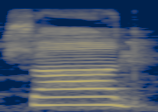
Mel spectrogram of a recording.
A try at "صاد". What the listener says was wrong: लंबा करते हैं बेटा صاد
